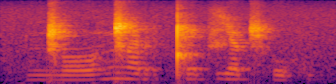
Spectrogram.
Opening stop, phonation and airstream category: click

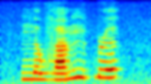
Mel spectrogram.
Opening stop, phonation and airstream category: plain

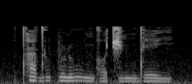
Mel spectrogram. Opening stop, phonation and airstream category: aspirated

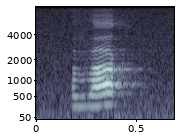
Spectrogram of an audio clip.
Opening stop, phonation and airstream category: plain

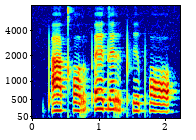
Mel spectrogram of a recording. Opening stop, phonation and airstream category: ejective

